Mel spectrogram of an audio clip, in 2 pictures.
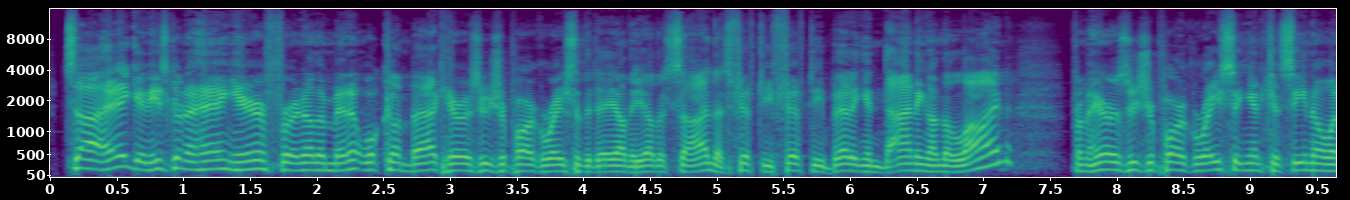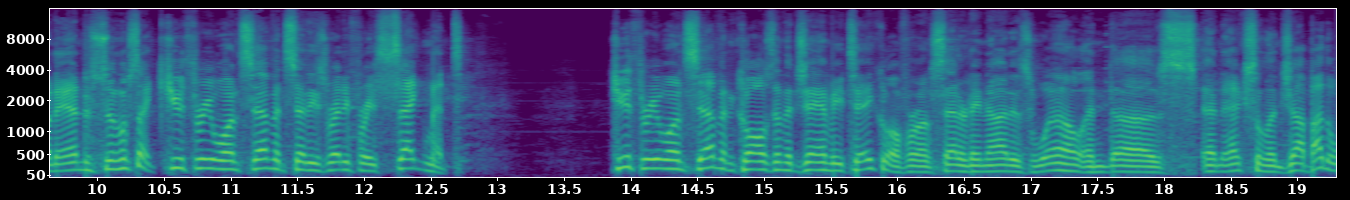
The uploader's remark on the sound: live this Friday from Walk Ons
